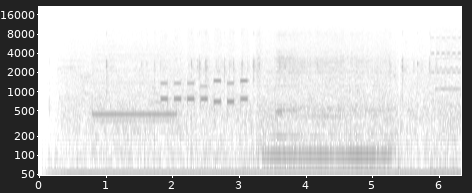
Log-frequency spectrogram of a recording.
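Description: Telephone dial tone, then a quick run of about eight touch-tone keypresses being dialed, each a short two-note beep. A low steady tone follows for about two seconds.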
